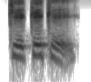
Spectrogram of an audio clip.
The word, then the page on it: KKK: Indian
